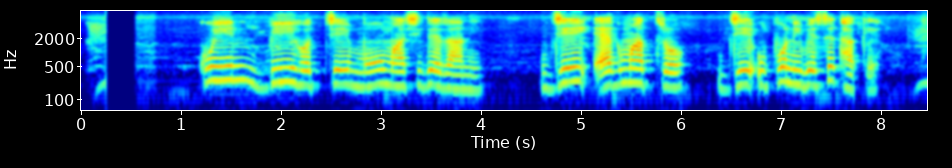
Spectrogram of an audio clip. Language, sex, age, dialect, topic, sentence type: Bengali, female, 25-30, Standard Colloquial, agriculture, statement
